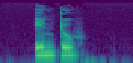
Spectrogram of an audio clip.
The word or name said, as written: endo-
